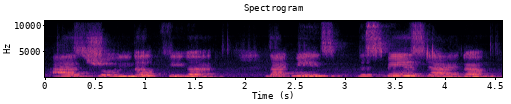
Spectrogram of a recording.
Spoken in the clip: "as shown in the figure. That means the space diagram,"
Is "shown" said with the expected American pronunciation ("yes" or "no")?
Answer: no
